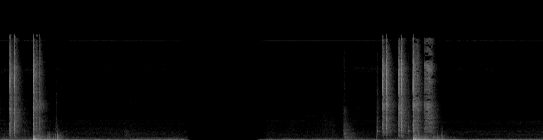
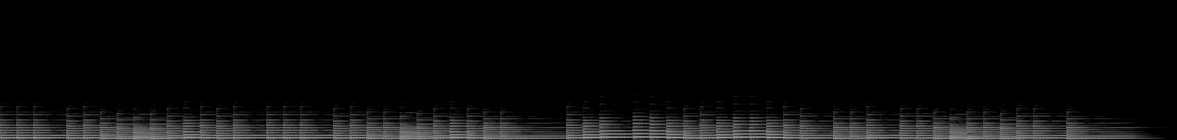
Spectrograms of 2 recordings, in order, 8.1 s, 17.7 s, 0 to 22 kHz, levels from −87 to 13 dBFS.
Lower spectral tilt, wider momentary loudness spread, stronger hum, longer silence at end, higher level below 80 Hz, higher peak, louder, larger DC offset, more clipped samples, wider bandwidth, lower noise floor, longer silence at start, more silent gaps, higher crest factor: second, -3.5 dB/octave vs -6.5 dB/octave; first, 27 LU vs 6 LU; neither; second, 0.05 s vs 0.5 s; first, -36 dBFS vs -66 dBFS; first, -4 dBFS vs -20 dBFS; about the same, -32 LUFS vs -33 LUFS; neither; neither; first, 16.5 kHz vs 5.8 kHz; first, under -90 dBFS vs -65 dBFS; about the same, 0 s vs 0 s; first, 2.84-3.85 s vs none; first, 26 dB vs 12 dB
